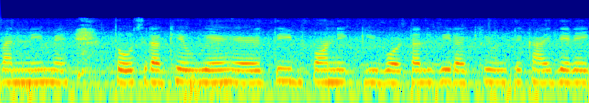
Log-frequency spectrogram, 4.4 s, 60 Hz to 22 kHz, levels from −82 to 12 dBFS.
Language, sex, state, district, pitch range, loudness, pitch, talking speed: Hindi, female, Uttar Pradesh, Etah, 195-205 Hz, -18 LUFS, 200 Hz, 215 wpm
